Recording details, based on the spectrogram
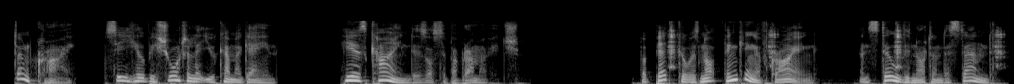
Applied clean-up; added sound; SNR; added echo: none; Clock; 10 dB; none.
